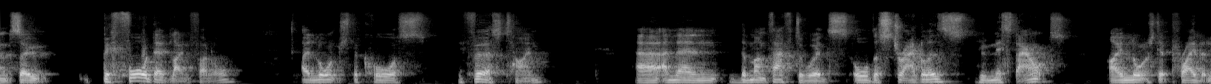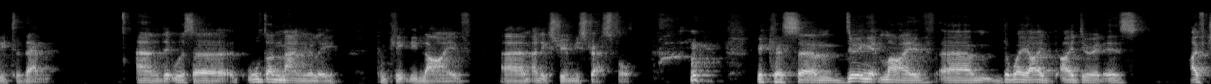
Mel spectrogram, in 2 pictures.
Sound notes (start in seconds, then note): 18.7 laughs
